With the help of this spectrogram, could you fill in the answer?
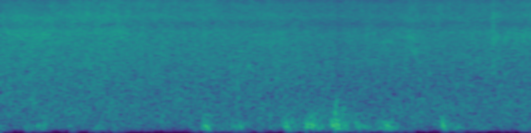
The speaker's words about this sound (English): Can you hear that little sound between the waves? I mean, I think that's so much what it's about, that beautiful, beautiful sound between the waves.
